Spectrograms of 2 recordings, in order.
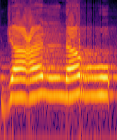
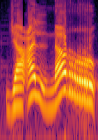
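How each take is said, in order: First: The r is trilled only briefly, short. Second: The r is trilled many times, long. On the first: The speaker calls it right. "Tasydid ni dua ra sebenarnya" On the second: The speaker calls it wrong. "Ja'al naru tu salah"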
